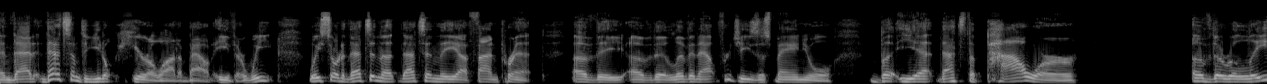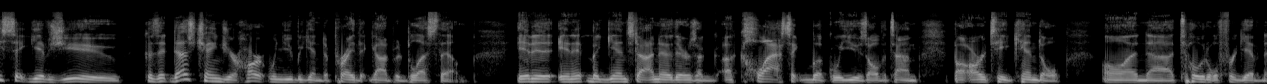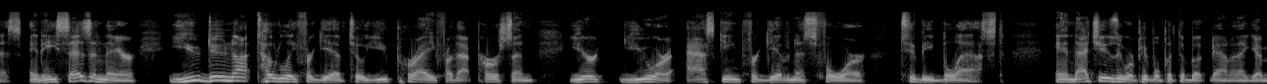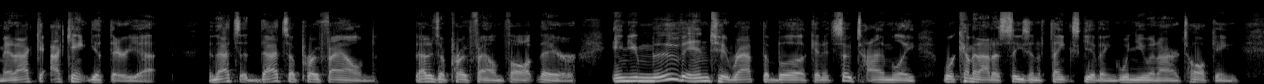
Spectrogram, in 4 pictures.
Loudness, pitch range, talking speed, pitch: -29 LUFS, 105-130 Hz, 195 wpm, 115 Hz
